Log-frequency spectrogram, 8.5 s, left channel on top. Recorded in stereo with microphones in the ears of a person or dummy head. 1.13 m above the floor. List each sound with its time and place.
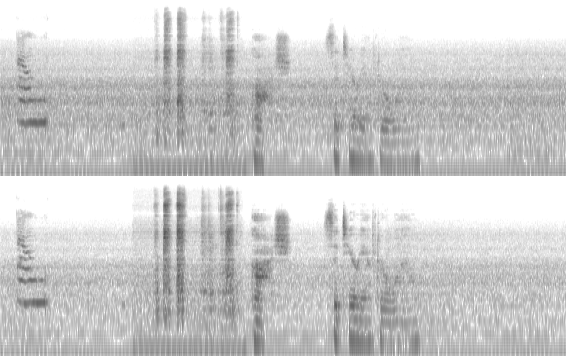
0.2 s a cat meowing: 5° right (ahead or behind), 0.5 m; by 1.9 s 40° left (ahead or behind), 1.3 m
2.0 s writing: 60° right (ahead or behind), 1.5 m
3.8 s a woman speaking: 65° right (ahead or behind), 1.6 m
